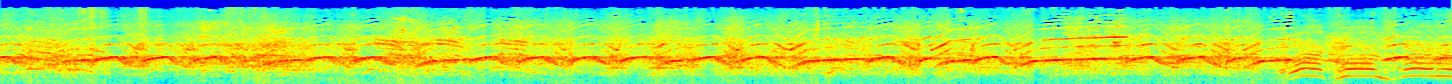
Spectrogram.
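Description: Several police sirens sounding at once in quick yelp cycles, their rising and falling wails overlapping. Near the end a lower, slower siren tone joins in.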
